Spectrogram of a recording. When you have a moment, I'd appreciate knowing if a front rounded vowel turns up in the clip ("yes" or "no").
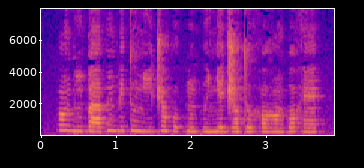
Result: no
